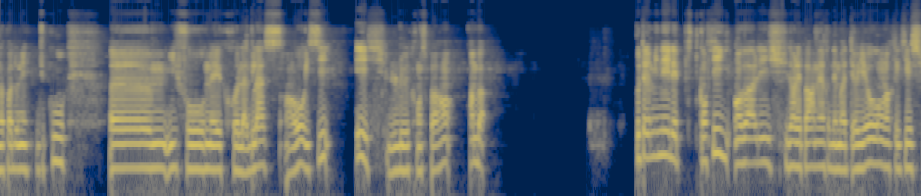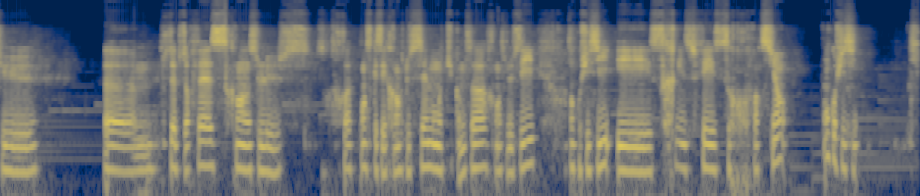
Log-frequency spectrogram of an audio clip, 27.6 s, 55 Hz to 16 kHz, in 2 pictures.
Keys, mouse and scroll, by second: 4.7 click, 7.2-8.4 drag, 8.4-8.8 scroll down 2, 10.2 click, 19.8-22.3 drag, 26.2 click.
